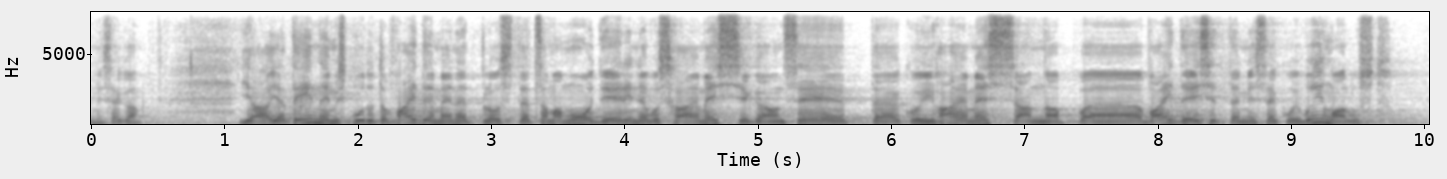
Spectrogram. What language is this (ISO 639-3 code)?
est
